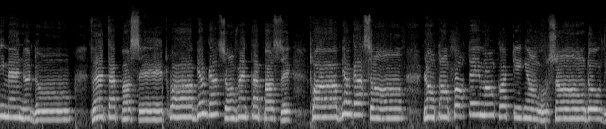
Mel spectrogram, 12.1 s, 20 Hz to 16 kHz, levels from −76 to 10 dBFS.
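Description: No technical faults can be heard anywhere here.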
